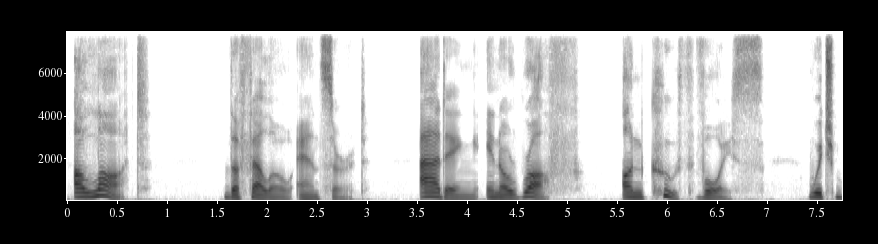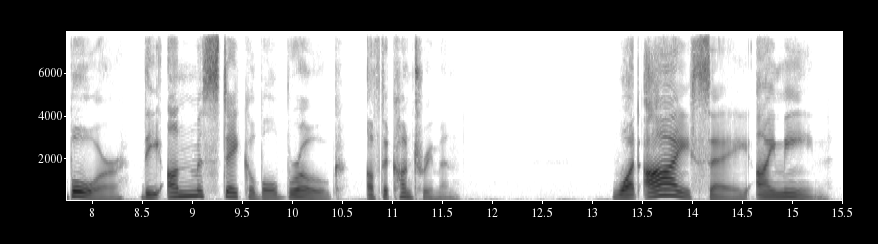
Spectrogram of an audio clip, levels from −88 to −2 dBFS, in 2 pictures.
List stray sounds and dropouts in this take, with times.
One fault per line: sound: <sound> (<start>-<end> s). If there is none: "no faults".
no faults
